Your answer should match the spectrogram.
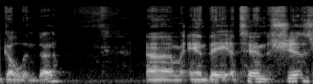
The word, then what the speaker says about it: Galinda: And in the movie, it's or in the Broadway show, it's pronounced Galinda.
